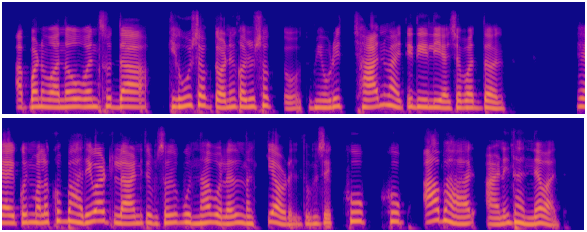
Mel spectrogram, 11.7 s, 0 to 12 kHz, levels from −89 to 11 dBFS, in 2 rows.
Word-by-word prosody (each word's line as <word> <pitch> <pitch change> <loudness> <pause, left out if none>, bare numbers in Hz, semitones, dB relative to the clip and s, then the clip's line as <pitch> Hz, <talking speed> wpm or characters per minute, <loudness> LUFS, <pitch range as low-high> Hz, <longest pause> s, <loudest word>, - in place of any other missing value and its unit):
आपण 225 +2 +1
one 220 -1 +1
on 230 +1 +3
one 235 0 +2
सुद्धा 230 -1 +1 0.3
घेऊ 235 +3 +3
शकतो 265 -7 +1
आणि 210 +3 +2
करू 235 0 +2
शकतो. 220 -8 -5
तुम्ही 205 +1 -5
एवढी 215 +4 +1 0.2
छान 225 +4 +2
माहिती 240 -4 0
दिली 225 -2 +2
याच्याबद्दल, 200 -1 0 0.8
हे 245 - -1
ऐकून 230 +1 +2
मला 240 0 +2
खूप 285 -1 0
भारी 250 -3 +2
वाटलं 255 -6 +1
आणि 210 +2 +1
तुमच्या 230 -1 0
सोबत 240 0 -2
पुन्हा 235 -1 +2
बोलायला 225 -1 +1
नक्की 210 +5 -5
आवडेल 195 -4 0
तुमचे 205 +1 -2
खूप 275 -1 0 0.2
खूप 270 -3 -1 0.3
आभार 240 -10 +2 0.2
आणि 195 +4 0
धन्यवाद! 205 - +1
230 Hz, 180 wpm, -22 LUFS, 210-240 Hz, 0.8 s, on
